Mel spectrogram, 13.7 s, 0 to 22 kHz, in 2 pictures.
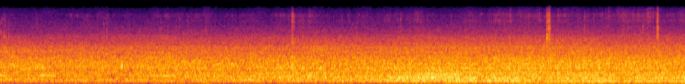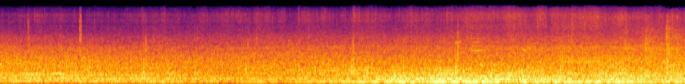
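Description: SBB RABe 514 double-deck S-Bahn electric train approaching, its running noise growing steadily louder, with a steady low hum coming in about ten seconds in.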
